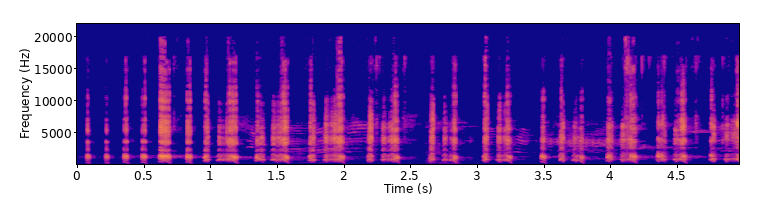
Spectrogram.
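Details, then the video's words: Chukar partridge giving a rapid series of harsh, clucking chuck notes, each short burst repeated several times a second in an uneven, chattering rhythm, with no other clear sounds. "chakor ki awaz zark awaz chakor sound chakor voice chakor birds"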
